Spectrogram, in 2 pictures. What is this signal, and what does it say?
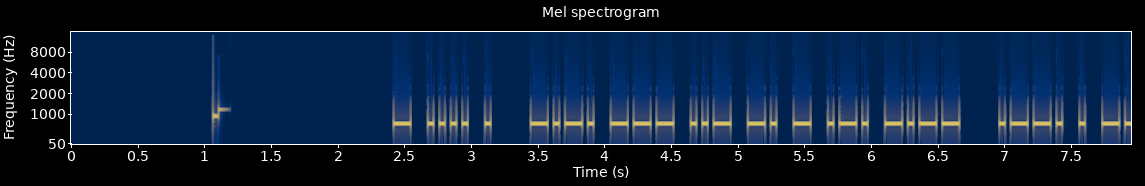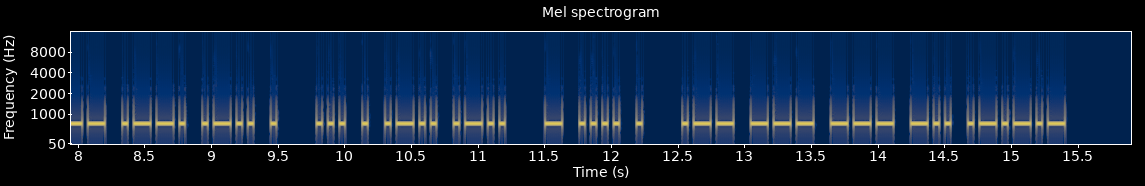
Morse code, heard as a keyed tone, about 28 wpm, 700 Hz. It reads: THE COUNTRY PEOPLE SELL THE WOOD.
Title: Sentences from Top 1100 Words 28wpm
